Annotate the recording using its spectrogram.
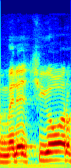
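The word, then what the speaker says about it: Melchior: चियो का नाम था एमई एल सी एच आई ओ आर अब मेले चोर मेल मलेर जो भी हो सकता है इसका उच्चारण जीजस ईसा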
